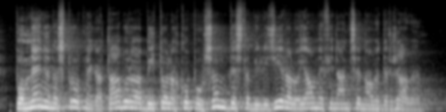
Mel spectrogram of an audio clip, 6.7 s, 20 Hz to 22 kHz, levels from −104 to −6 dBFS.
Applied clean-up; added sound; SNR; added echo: none; none; none; none.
